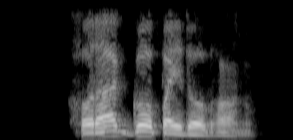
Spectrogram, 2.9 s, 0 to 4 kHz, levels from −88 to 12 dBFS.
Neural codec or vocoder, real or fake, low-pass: none; real; 3.6 kHz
